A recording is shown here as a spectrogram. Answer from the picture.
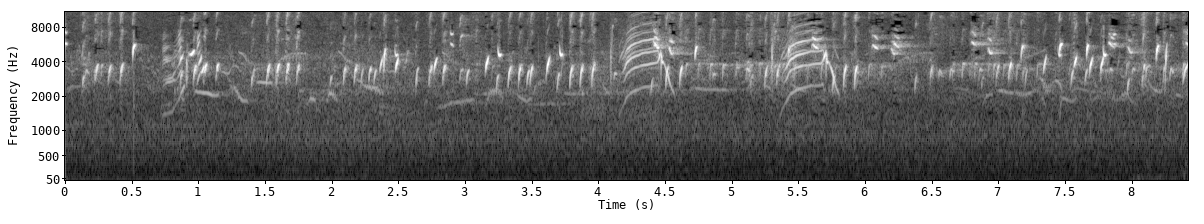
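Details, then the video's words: European goldfinch vocal performance used to stimulate goldfinches: bright, fast twittering with clicking notes, sweeping up-and-down slurred whistles in the middle, and a rapid tinkling run continuing to the end. "Golden Songbird vocal performance to stimulate the goldfinch"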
